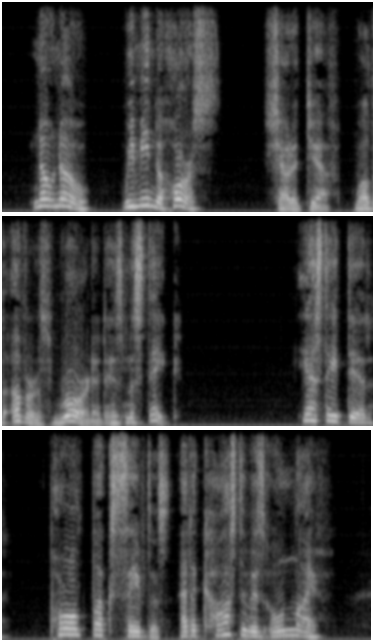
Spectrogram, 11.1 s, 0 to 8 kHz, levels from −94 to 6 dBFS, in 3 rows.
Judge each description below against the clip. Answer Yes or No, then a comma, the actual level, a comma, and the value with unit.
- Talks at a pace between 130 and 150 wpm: No, average, 160 wpm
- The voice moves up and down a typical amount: No, wide, 7.4 semitones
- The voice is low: No, medium, 180 Hz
